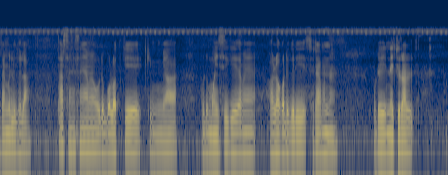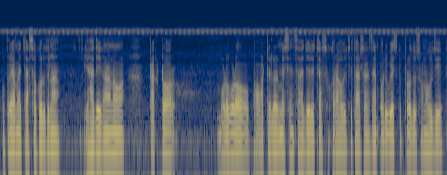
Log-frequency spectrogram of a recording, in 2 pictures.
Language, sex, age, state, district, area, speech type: Odia, male, 18-30, Odisha, Balangir, urban, spontaneous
